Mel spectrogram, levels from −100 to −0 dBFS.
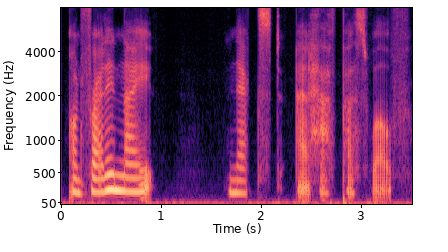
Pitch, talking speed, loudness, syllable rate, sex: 210 Hz, 135 wpm, -19 LUFS, 3.9 syllables/s, female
